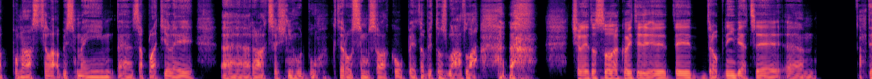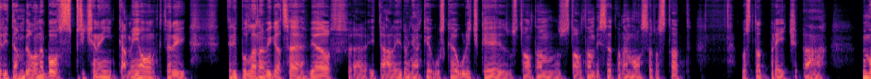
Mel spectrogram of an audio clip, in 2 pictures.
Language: Czech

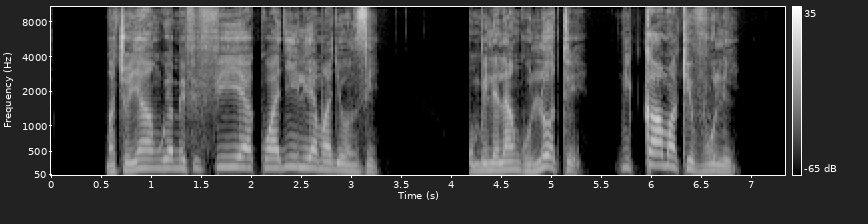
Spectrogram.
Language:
Swahili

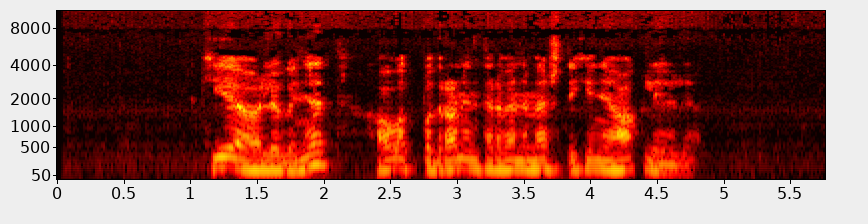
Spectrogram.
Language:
Western Mari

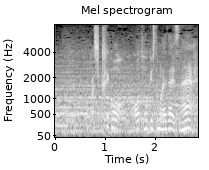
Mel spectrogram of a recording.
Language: Japanese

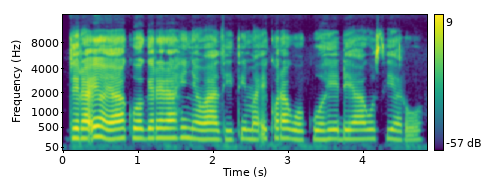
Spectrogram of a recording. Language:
Kikuyu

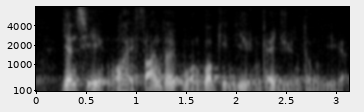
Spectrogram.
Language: Cantonese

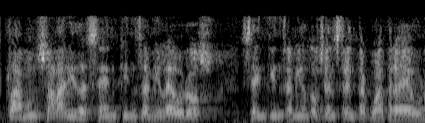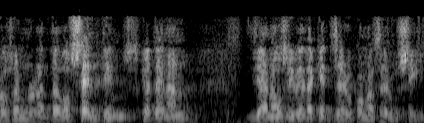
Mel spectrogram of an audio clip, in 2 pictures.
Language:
Catalan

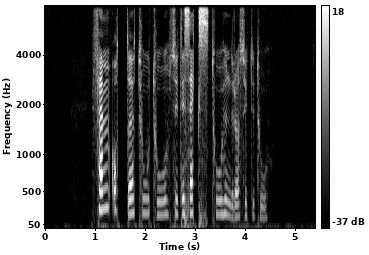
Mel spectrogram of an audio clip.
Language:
Norwegian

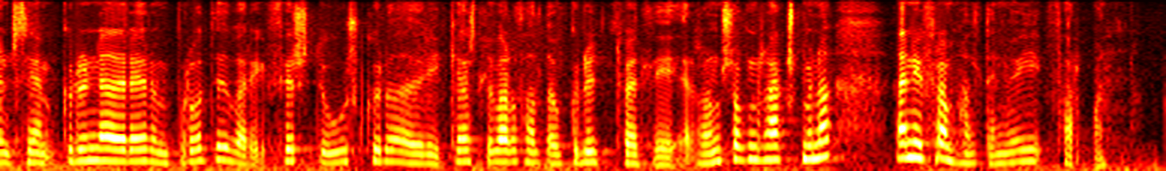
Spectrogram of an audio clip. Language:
Icelandic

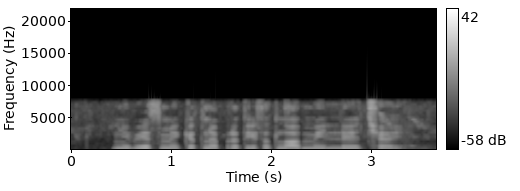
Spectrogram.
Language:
Maithili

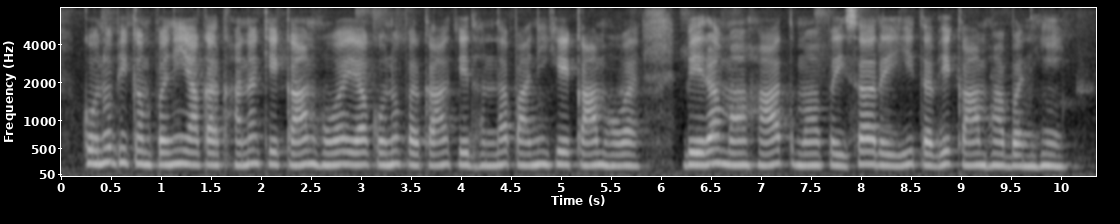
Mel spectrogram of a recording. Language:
Chhattisgarhi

